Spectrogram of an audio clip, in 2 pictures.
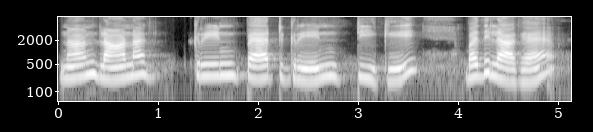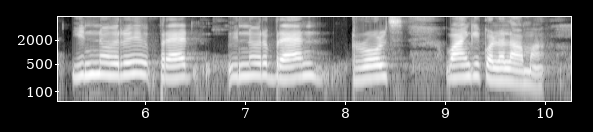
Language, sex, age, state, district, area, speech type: Tamil, female, 60+, Tamil Nadu, Erode, rural, read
